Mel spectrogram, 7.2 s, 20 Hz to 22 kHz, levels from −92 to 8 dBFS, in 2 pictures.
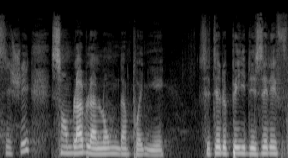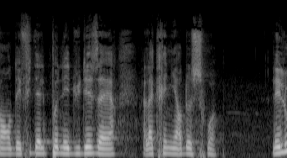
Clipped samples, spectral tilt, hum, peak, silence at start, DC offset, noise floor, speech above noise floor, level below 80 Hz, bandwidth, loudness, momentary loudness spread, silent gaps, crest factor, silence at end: under 0.1%; -6.5 dB/octave; none; -8 dBFS; 0 s; under 0.1%; -65 dBFS; 40 dB; -52 dBFS; 13.5 kHz; -25 LUFS; 12 LU; none; 18 dB; 0 s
